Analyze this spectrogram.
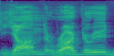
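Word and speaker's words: Jon Rognerud: j n r o n r UD it's pronounced yon rognerud decom um hey you can uh you can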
